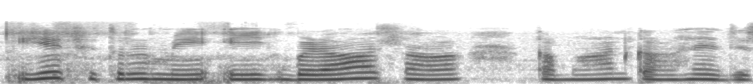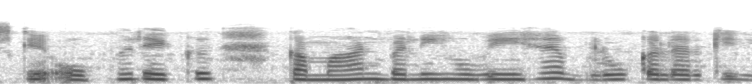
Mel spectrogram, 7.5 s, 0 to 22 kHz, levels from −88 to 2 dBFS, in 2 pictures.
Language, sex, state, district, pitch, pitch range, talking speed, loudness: Hindi, female, Uttar Pradesh, Ghazipur, 235 Hz, 230-250 Hz, 150 wpm, -29 LUFS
